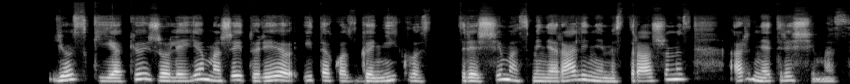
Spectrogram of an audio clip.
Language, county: Lithuanian, Utena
